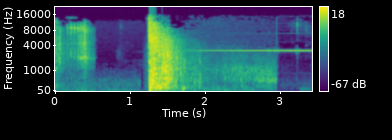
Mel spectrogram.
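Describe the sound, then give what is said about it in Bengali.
A single loud gunshot blast with a sharp onset and a long fading tail, preceded by a quieter rustling noise and followed by a thin high ringing tone. “দরজা খুলতেই সঙ্গে সঙ্গে সুজয়ের বার খুলি ভেদ করে চলে যায় গুলি”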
